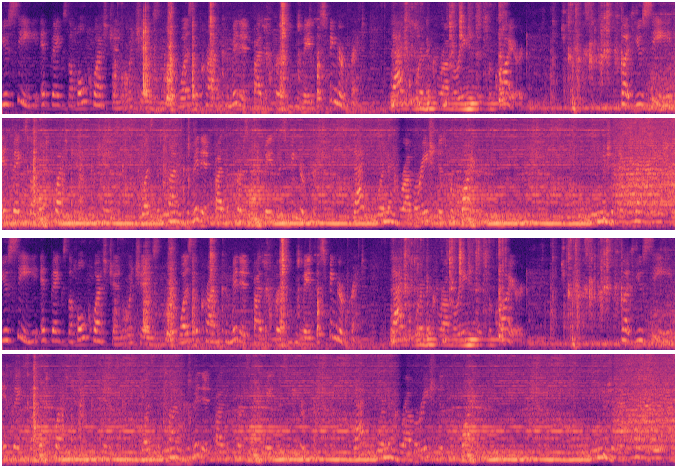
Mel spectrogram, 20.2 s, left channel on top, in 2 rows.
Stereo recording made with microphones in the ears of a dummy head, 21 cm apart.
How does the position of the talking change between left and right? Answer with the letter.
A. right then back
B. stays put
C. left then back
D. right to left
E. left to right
D.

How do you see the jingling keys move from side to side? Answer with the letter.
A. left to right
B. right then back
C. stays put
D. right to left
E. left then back
B.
